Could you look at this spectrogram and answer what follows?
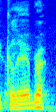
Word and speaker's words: Culebra: Experimental electronic music group Red Culebra, which means snake, I believe, in Spanish. Did I pronounce that correctly? Culebra? That's good.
